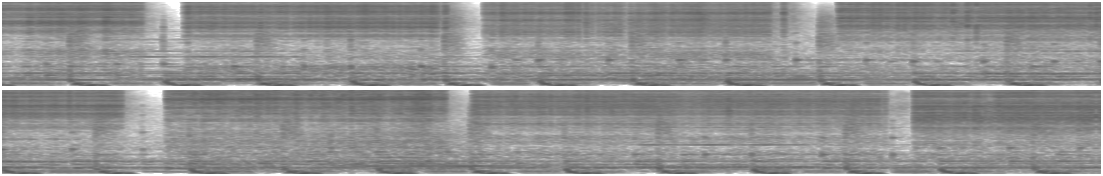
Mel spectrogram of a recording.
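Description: MIG welder arc crackling as beads are run on a steel-tube motor mount. The crackle comes in several runs, broken by about five short pauses where the trigger is let off.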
